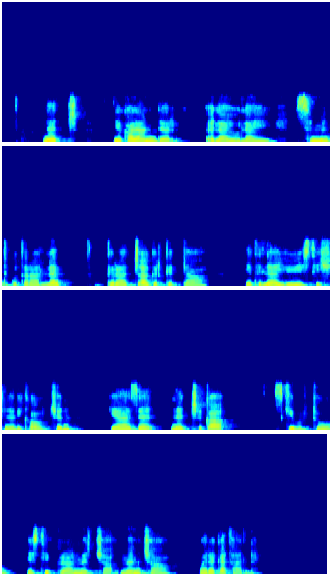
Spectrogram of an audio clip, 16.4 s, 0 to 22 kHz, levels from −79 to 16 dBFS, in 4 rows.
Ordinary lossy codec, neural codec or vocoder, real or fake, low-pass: Opus, 16 kbps; none; real; 7.2 kHz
